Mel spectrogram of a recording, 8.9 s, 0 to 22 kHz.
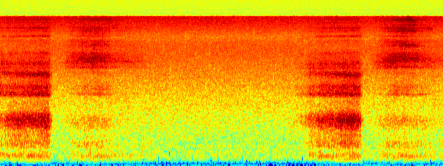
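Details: Sleeper lying on a pillow in bed snoring: two long, rattling in-breath snores with quieter out-breaths between, about 7 breaths a minute; ordinary snoring.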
